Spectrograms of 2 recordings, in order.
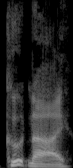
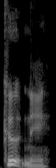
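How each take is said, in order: First: The name is said the outsider way. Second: The name is said the local way. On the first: The speaker calls it wrong. "Instead of Kootenai" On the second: The speaker calls it right. "it's Kootenai"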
